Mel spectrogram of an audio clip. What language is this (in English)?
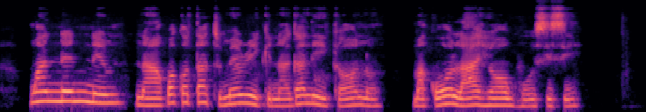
Igbo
